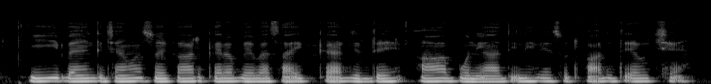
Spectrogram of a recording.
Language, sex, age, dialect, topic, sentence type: Maithili, male, 18-24, Eastern / Thethi, banking, statement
